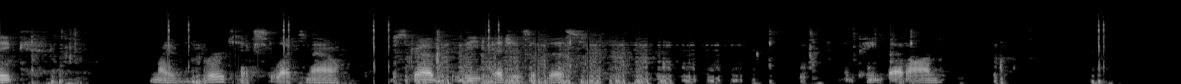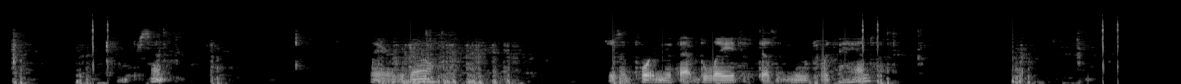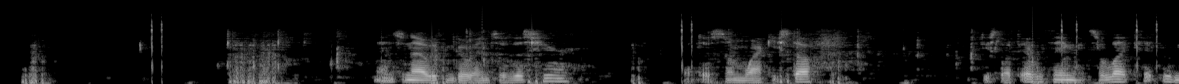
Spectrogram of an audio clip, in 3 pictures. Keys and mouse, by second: 0.0 ctrl+Tab, 12.8 Tab, 15.1 r, 19.8 click, 20.0 ctrl+z, 21.3 ctrl+s, 25.8 middle click, 27.2 r, 29.5 click, 30.0 ctrl+z, 30.5 Tab, 31.0 a, 31.6 a, 32.0 a.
